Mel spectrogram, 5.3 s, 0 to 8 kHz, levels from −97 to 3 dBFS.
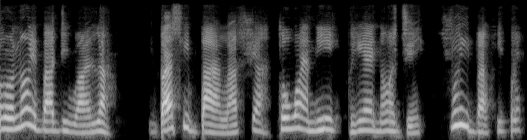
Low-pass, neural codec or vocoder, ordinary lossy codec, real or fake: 7.2 kHz; codec, 16 kHz in and 24 kHz out, 0.6 kbps, FireRedTTS-2 codec; none; fake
